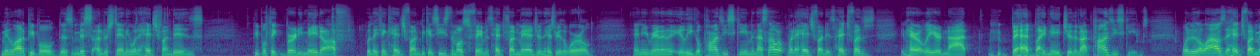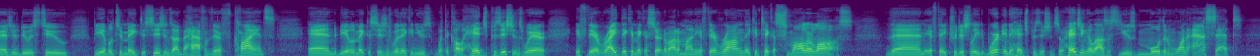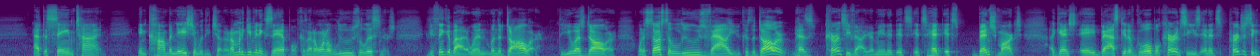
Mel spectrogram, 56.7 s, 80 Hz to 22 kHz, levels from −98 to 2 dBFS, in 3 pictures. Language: English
